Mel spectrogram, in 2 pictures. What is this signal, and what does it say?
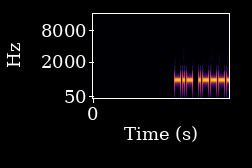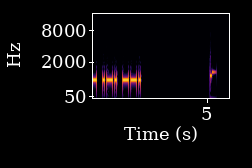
Morse code, heard as a keyed tone, about 24 wpm, 700 Hz. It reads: K1RG
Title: Speed Racing - USA Call Signs 20wpm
